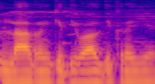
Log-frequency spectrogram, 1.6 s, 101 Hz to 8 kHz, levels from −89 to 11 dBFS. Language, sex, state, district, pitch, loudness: Hindi, male, Karnataka, Bangalore, 100 Hz, -19 LUFS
